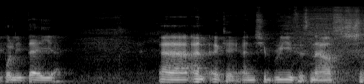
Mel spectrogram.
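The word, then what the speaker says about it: Πολιτεία: So yeah, you said Politia Platonas. In my pronunciation, okay, let's say mine, but okay, in the standard ancient Greek pronunciation, we would say Politeia.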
